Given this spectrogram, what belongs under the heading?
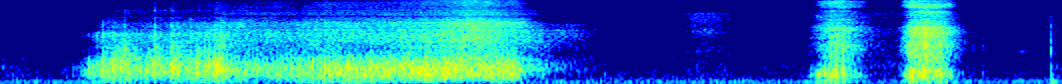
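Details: Induced, wet and intense sneezing: a long forceful noisy expulsive burst, then quiet, then two short sharp bursts.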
